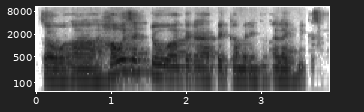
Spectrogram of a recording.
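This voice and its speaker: A man's voice: mid-range voice, animated, moderate pace, mellow, lo-fi sound. A man hosting a podcast, asking friendly, slightly hesitant questions with fillers. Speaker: podcast host. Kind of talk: casual interview hosting. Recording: roomy echo with faint music.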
